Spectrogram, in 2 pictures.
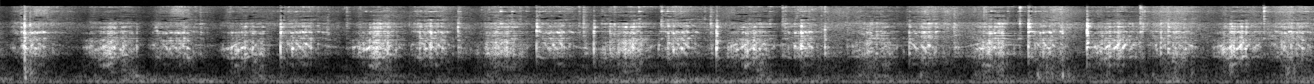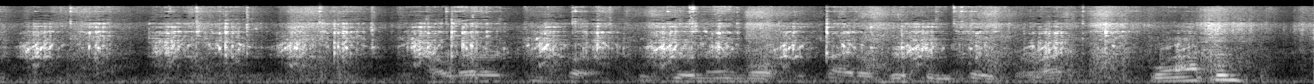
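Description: A hand-operated ratcheting jack being worked at a car's rear wheel, its ratchet clicking steadily about three or four times a second.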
